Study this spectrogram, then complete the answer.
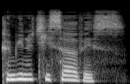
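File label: "community service", British English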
